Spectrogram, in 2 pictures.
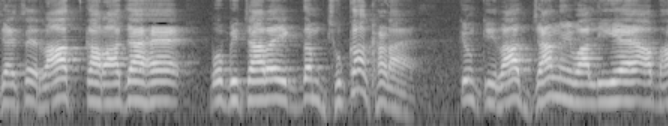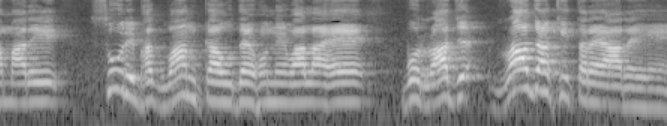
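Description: A man projects a raised voice with a bright, sharp tone, speaking very slowly with ordinary pitch variation. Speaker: presenter. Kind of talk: explanatory talk to children. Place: studio.

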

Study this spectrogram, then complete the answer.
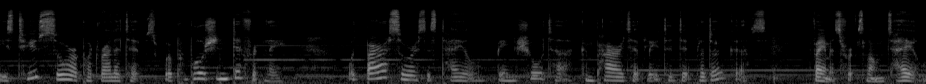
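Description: Over background music, a soft-spoken woman talks at a fairly quick pace in a calm tone. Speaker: author reading her own self-published book. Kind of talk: ASMR book reading. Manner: soft-spoken, calm.

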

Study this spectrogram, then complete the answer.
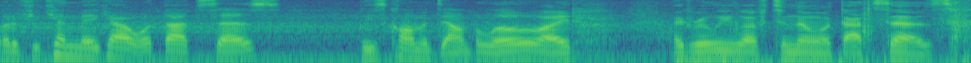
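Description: The man talks at a moderate pace with ordinary pitch variation. The sound is dry with no echo, over light background noise. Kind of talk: casual tour commentary. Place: street. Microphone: phone near.

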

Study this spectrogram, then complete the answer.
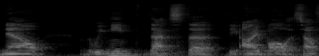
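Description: At a fairly slow pace, a man talks in a medium pitch.

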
